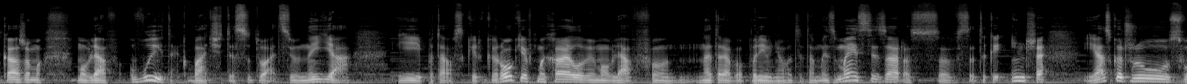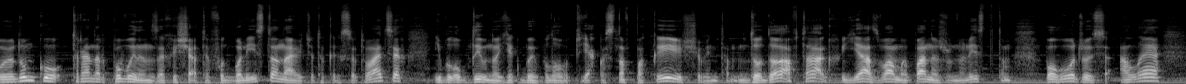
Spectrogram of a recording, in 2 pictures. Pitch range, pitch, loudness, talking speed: 90-120 Hz, 100 Hz, -22 LUFS, 145 wpm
